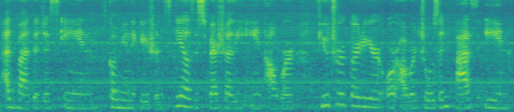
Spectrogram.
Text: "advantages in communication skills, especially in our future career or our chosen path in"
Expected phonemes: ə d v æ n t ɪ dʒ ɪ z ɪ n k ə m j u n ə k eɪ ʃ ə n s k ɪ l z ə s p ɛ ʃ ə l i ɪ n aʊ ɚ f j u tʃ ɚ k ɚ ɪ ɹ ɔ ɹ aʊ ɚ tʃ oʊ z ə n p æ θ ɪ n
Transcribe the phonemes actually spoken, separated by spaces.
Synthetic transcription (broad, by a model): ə d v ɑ n t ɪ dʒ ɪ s ɪ n k ə m j u n ə k eɪ ʃ ə n s k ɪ l s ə s p ɛ ʃ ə l i ɪ n aʊ ɚ f j u tʃ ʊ k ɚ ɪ ɹ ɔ ɹ aʊ ɚ tʃ oʊ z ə n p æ s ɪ n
